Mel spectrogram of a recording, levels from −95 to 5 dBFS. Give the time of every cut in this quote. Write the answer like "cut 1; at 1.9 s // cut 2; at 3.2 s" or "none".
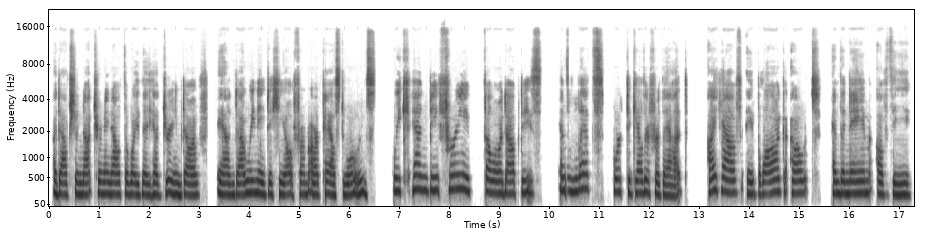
cut 1; at 10.3 s // cut 2; at 15.5 s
